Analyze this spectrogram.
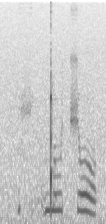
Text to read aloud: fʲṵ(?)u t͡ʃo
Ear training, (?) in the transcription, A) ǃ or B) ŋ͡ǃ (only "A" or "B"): B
